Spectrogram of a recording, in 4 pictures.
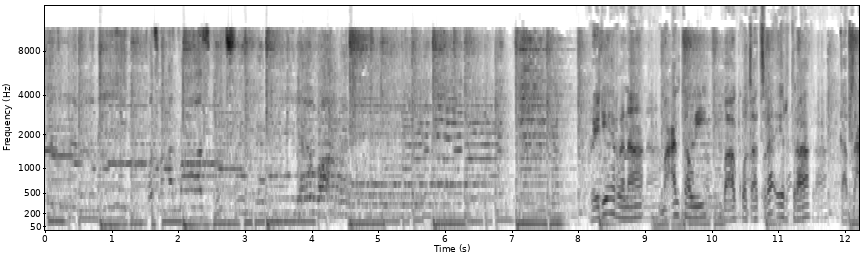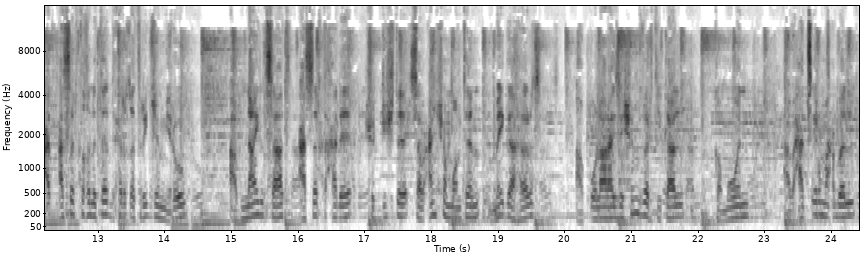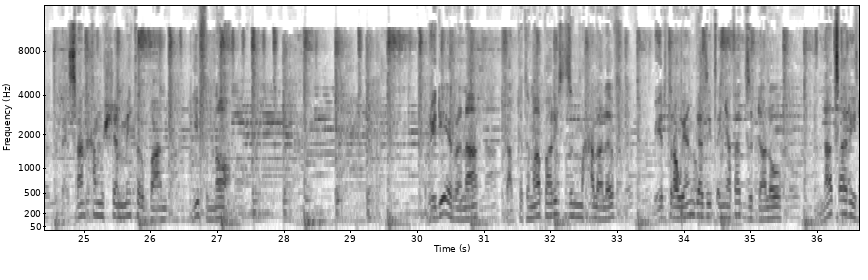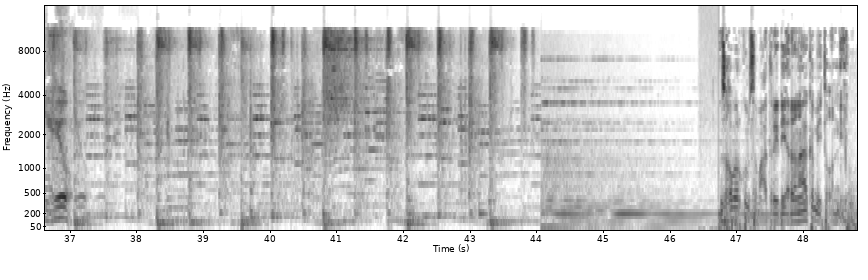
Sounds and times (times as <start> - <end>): Music: 0.0 - 48.8
Speech: 8.2 - 27.5, 30.2 - 37.4, 46.7 - 48.8.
